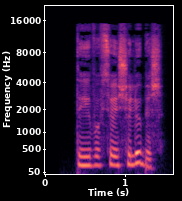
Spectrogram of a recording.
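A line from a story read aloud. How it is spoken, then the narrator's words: Hoarse pained question. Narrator (Russian): спросил севшим голосом, словно ему это было больно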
